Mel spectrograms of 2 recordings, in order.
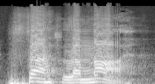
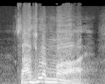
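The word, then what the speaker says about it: thalama (θέλημα): And so the word pleasure that is used in the King James Version, it's the Greek word pronounced thalama, thalama. And so we look at that Greek word, and here's how my Greek Hebrew dictionary defines it.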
